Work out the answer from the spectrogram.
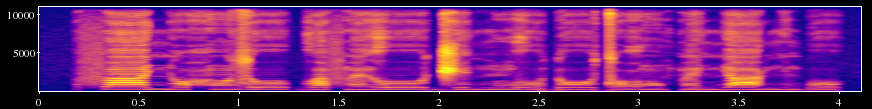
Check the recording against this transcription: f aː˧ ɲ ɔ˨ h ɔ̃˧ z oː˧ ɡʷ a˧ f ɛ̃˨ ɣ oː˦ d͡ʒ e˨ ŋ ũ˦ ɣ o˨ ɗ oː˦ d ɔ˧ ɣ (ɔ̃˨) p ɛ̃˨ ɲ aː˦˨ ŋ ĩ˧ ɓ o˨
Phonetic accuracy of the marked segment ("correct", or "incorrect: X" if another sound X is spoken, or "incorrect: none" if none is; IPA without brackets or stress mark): correct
